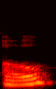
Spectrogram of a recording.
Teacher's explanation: it's a diphthong in american english says o hold it a little longer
